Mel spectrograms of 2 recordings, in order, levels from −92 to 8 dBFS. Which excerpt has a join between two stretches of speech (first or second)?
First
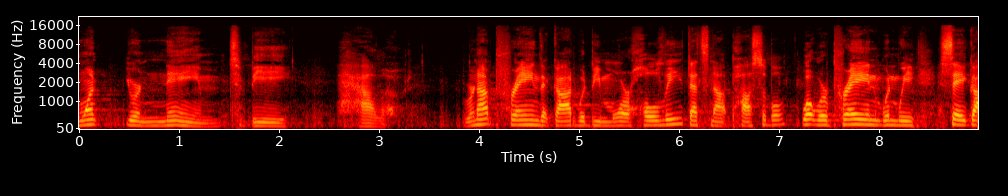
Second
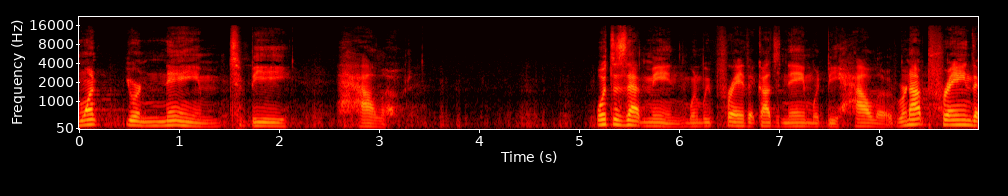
first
